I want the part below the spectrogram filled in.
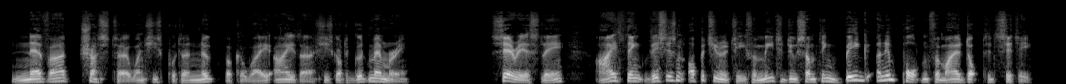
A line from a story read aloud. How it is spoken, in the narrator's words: said Moist, in his sincere voice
